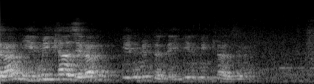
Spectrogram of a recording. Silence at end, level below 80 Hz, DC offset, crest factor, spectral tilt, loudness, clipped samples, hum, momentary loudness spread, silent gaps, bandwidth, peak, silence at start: 0 s; -68 dBFS; under 0.1%; 16 dB; -5.5 dB/octave; -23 LUFS; under 0.1%; none; 20 LU; none; 14.5 kHz; -6 dBFS; 0 s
